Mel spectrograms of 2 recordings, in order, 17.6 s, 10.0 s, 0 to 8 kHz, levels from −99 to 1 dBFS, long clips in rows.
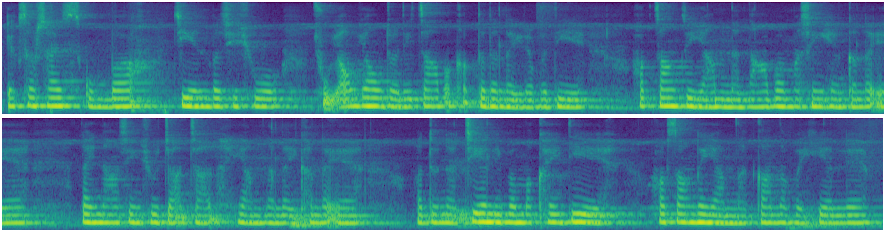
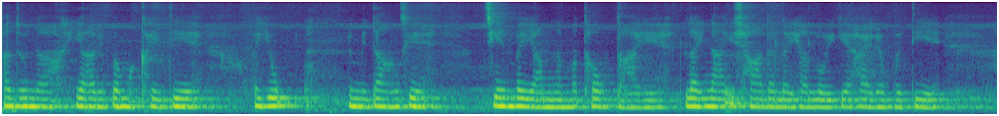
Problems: background sounds at intervals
